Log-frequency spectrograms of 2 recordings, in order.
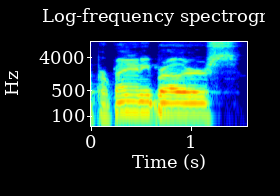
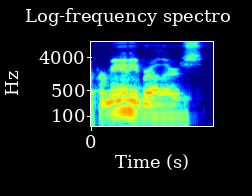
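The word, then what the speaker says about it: Primanti Brothers: to Pittsburgh, you got to go downtown to Perpany Brothers before the Steeler game. Okay, I gotta say it like that too. That's Pittsburghese, yeah. In translation, that means go to Permani Brothers downtown before the Steeler game.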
